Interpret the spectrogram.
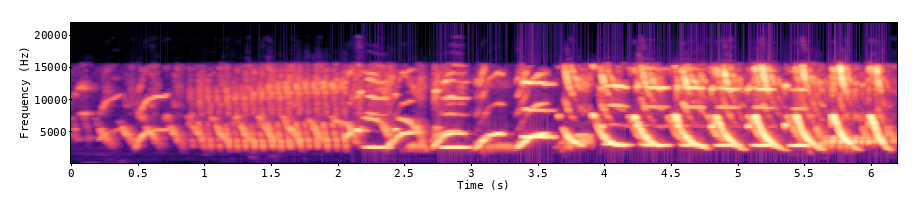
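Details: Duelling canaries: a soft fast rattle building into louder looping whistled notes and quick repeated downward sweeps, trilled and high-pitched throughout.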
